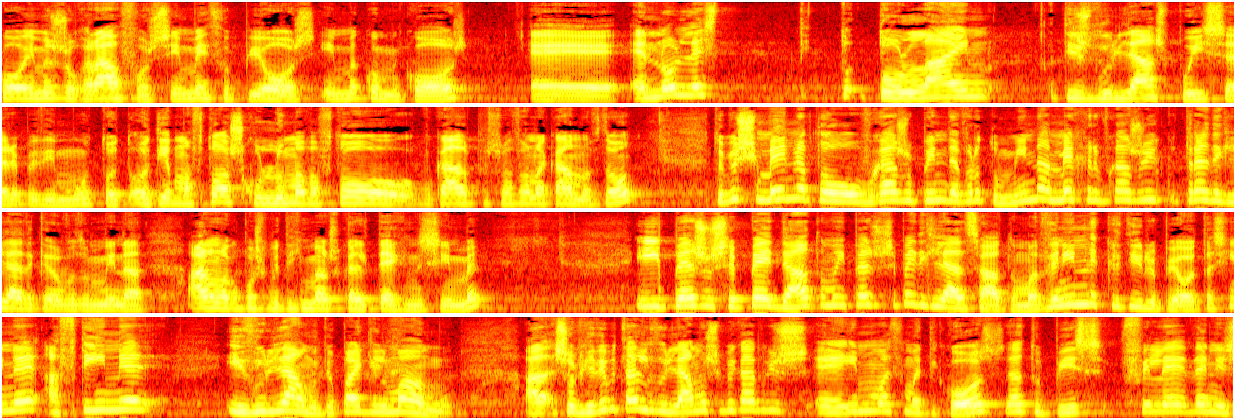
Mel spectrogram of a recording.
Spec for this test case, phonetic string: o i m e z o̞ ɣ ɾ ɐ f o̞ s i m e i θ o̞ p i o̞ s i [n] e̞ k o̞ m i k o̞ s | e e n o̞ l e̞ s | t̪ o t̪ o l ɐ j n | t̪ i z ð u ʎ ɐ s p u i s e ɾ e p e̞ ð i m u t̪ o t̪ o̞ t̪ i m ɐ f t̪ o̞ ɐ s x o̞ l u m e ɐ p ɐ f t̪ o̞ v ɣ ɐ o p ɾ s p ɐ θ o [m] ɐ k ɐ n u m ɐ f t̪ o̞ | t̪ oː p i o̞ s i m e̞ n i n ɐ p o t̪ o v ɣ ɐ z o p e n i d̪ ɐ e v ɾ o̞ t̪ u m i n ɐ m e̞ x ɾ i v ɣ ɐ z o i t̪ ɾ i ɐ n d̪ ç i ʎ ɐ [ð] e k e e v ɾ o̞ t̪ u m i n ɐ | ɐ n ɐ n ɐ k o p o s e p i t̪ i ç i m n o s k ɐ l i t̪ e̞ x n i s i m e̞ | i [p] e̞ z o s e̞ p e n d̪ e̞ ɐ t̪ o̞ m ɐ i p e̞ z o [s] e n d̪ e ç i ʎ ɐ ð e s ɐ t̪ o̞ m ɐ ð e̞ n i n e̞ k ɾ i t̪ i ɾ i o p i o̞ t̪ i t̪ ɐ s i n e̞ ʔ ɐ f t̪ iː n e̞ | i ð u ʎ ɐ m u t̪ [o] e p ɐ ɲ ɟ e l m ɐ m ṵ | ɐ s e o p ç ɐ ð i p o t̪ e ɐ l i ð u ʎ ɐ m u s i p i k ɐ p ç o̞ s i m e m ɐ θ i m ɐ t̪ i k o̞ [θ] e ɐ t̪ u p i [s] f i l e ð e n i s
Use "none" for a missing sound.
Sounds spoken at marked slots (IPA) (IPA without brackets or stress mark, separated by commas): m, n, ð, p, s, o, s, s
